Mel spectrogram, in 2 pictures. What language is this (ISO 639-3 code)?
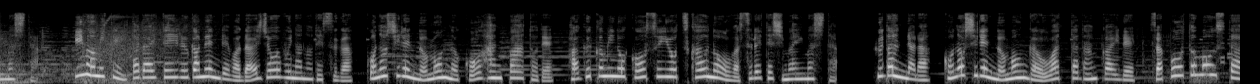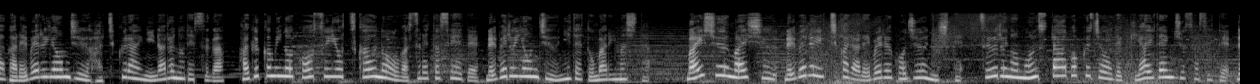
jpn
